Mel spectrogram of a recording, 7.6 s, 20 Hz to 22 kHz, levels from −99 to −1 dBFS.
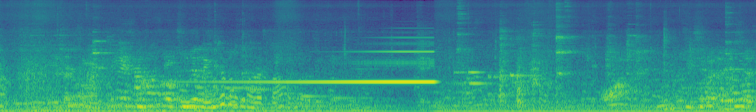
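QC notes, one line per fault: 1.60–4.43 s, loudspeaker feedback squeal: a 1.1 kHz tone swells over roughly two seconds to about 10 dB above the sound, a brightening horizontal line on the spectrogram.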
